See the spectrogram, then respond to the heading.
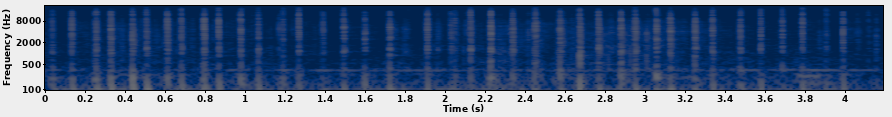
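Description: A package of lentils is tapped and handled, giving a fast, steady run of short, crisp clicks and rustles. The clicks stand out as separate hits, about 35 of them over four seconds.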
